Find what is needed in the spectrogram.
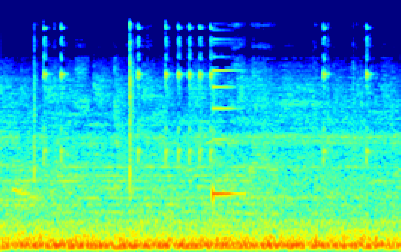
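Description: Video poker machine sound effects: rapid short clicks and ticks as cards are held and dealt, and one brief electronic beep about two seconds in, over the steady low hum of a busy casino floor.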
